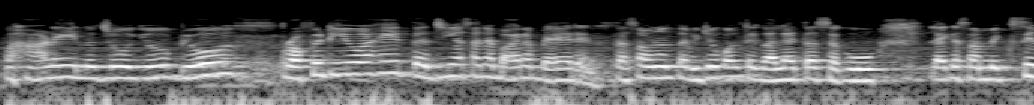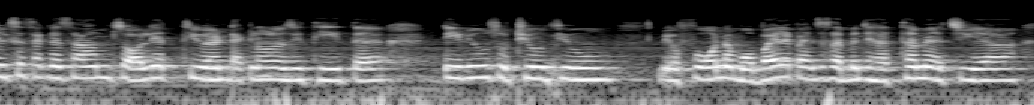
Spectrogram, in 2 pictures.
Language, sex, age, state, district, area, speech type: Sindhi, female, 45-60, Gujarat, Kutch, rural, spontaneous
